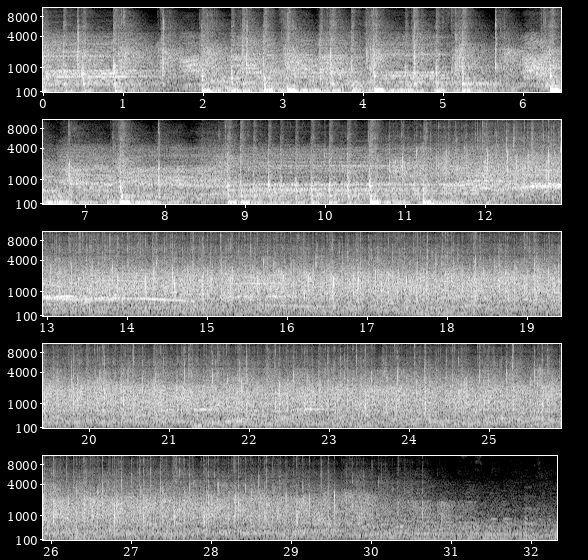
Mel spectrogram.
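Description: A youth choir singing over a steady beat struck on a cajón; the song ends about eleven seconds in. Applause follows and carries on, tailing off near the end.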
